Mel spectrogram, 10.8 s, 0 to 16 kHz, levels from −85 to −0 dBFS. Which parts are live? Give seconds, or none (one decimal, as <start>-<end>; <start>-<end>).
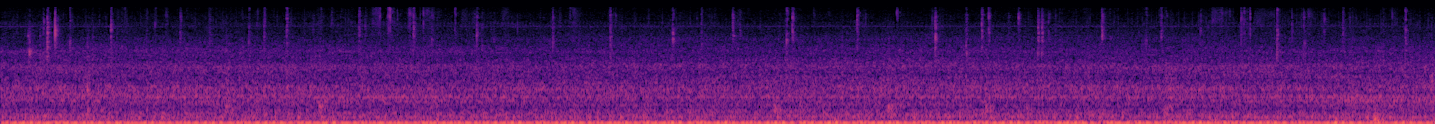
0.0-7.8; 8.5-10.8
